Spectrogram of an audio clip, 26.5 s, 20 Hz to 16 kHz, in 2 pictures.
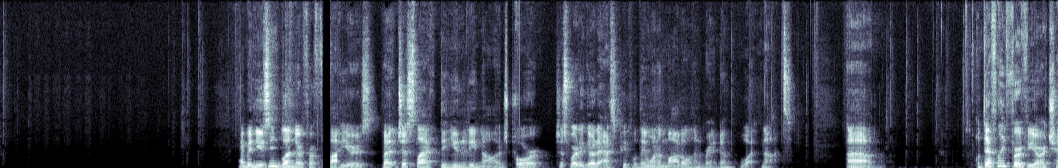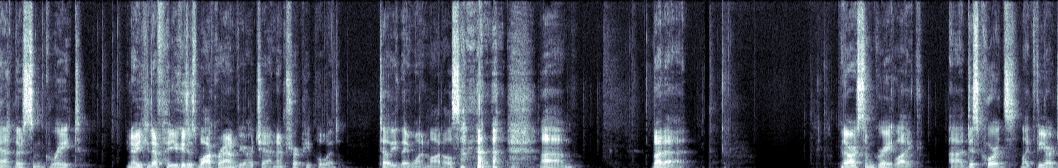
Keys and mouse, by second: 13.1 KP_3, 14.5-17.2 drag, 17.9 j, 21.1-22.3 drag, 21.1-22.3 middle drag, 21.1-22.3 right drag, 23.2 ], 23.3 ].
